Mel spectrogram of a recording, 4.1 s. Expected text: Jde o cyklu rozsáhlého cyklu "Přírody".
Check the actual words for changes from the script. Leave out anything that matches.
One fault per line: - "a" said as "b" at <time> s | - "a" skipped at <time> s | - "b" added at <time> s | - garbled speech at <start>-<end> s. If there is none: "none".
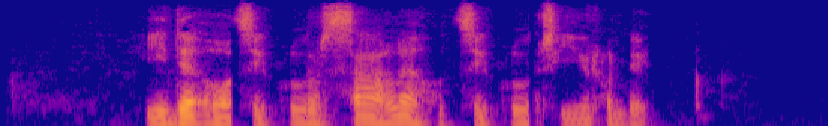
none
